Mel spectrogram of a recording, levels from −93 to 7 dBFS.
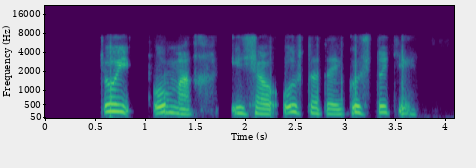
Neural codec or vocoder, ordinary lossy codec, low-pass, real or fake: codec, 16 kHz, 4 kbps, X-Codec, HuBERT features, trained on balanced general audio; Opus, 16 kbps; 7.2 kHz; fake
